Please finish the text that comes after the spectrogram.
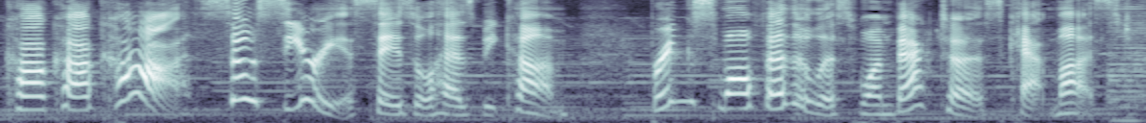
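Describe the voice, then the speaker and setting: Woman as a broody game bird creature, squawky, inverted phrasing, swooping bright delivery. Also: sits high, huge pitch swings, unhurried, soft background music, full character voice. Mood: resolute. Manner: squawking, speaks in inverted sentences. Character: gruff, broody birdlike beast-tribe creature with inverted grammar.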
